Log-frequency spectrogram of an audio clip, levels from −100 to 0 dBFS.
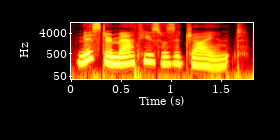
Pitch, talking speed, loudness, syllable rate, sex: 190 Hz, 165 wpm, -19 LUFS, 3.4 syllables/s, female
